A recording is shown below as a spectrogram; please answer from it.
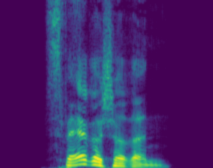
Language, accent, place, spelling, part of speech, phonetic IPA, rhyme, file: German, Germany, Berlin, sphärischeren, adjective, [ˈsfɛːʁɪʃəʁən], -ɛːʁɪʃəʁən, De-sphärischeren.ogg
- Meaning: inflection of sphärisch: 1. strong genitive masculine/neuter singular comparative degree 2. weak/mixed genitive/dative all-gender singular comparative degree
